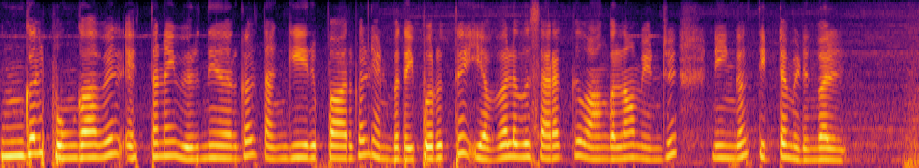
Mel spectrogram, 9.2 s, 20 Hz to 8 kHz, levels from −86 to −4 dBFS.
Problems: constant background noise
